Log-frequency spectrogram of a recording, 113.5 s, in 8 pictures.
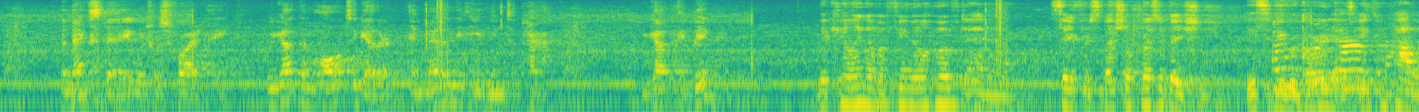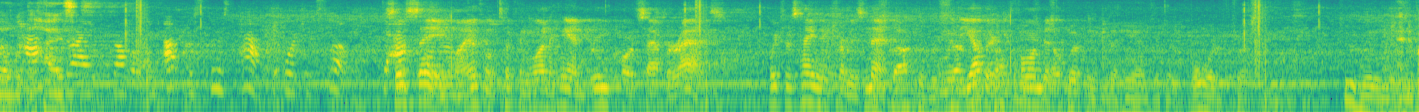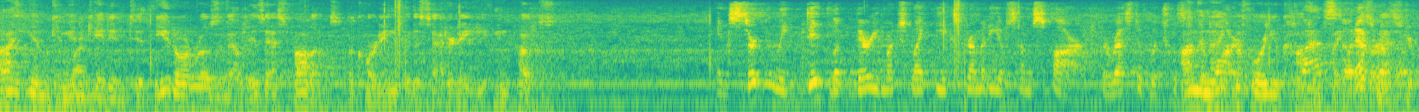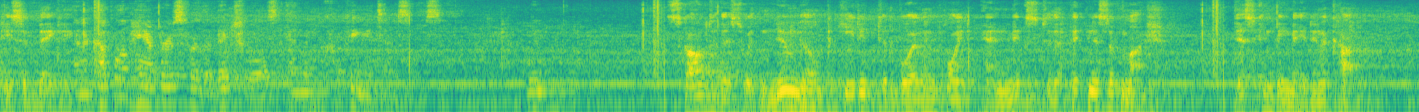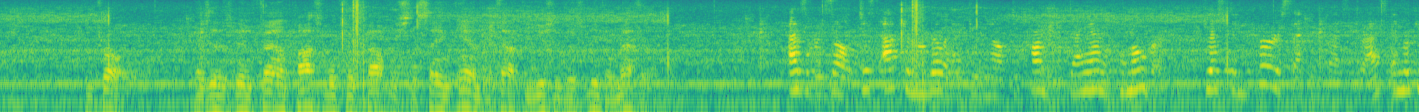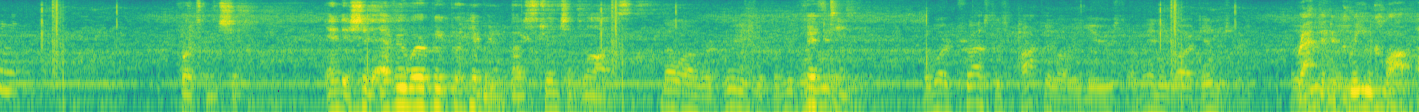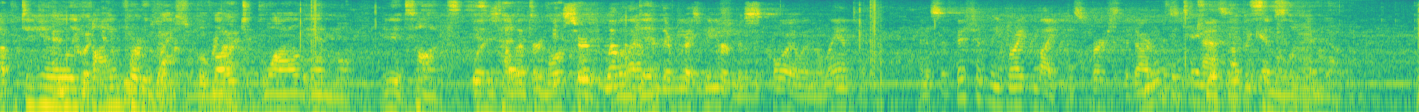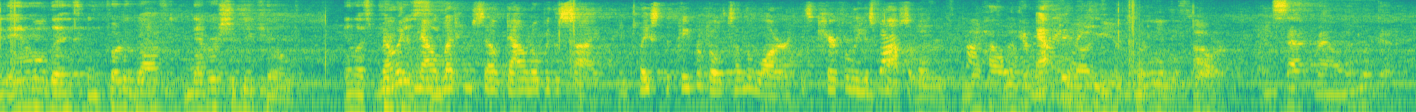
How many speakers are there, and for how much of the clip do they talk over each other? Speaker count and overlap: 7, about 22%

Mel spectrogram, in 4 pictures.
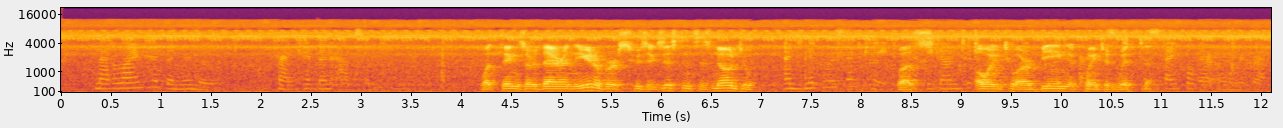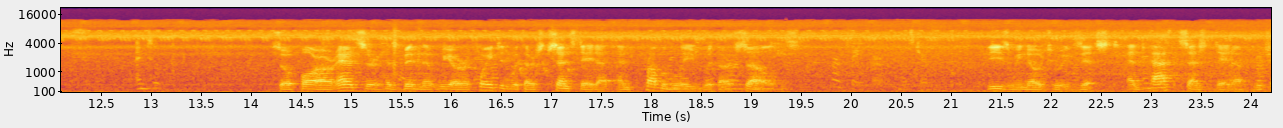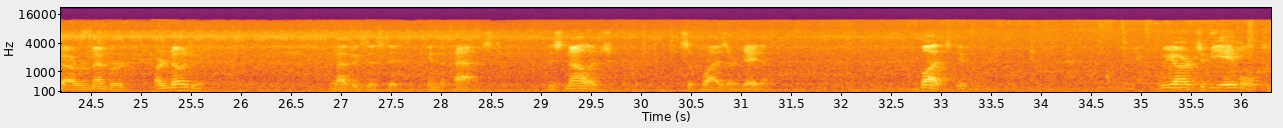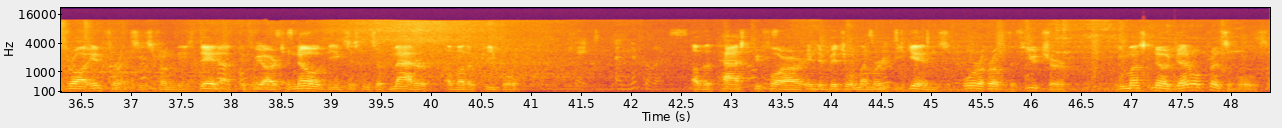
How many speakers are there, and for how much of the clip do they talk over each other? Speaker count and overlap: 2, about 36%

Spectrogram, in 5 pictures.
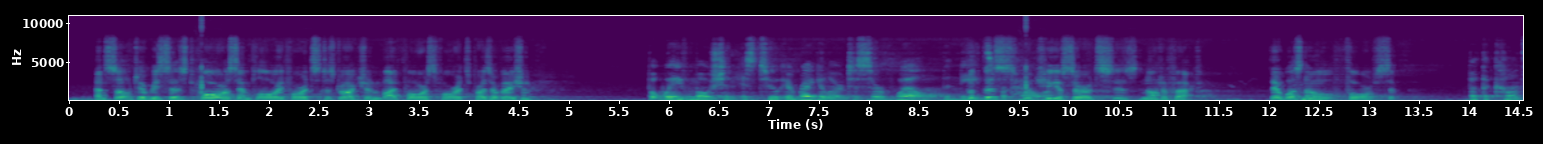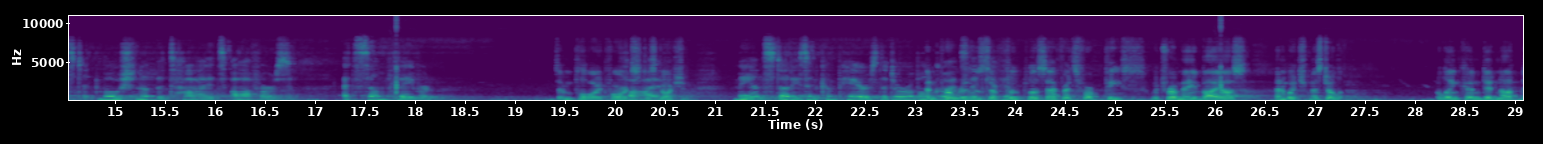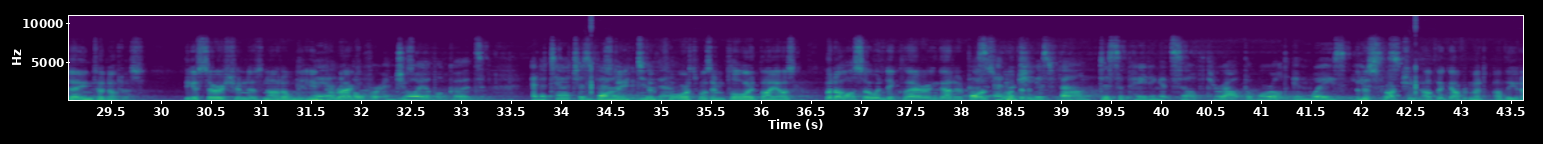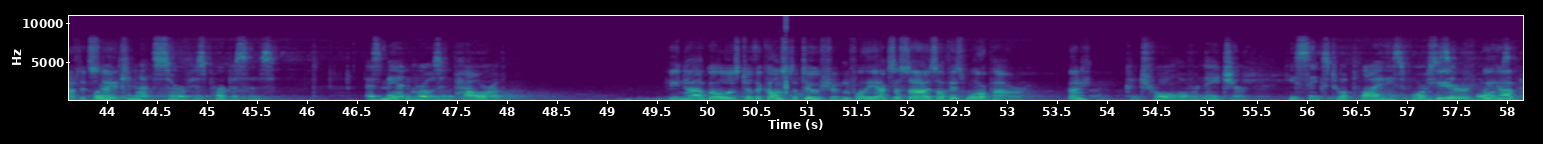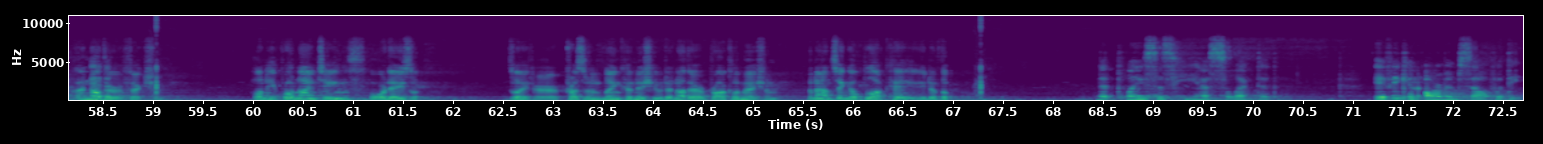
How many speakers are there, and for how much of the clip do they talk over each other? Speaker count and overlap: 2, about 11%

